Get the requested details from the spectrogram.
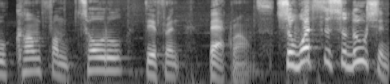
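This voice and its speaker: In a quiet background, a man is talking. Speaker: kettlebell coach. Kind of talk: commentary. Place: home room. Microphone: studio mic.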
